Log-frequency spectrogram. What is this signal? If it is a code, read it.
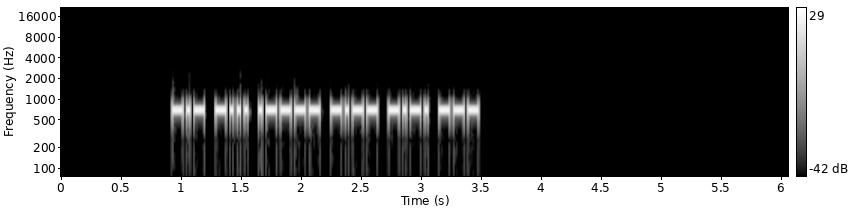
Morse code, heard as a keyed tone, about 40 wpm, 700 Hz. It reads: KB1YCO
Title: USA Call Signs - 6 Characters - Repeated 2x - 40wpm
